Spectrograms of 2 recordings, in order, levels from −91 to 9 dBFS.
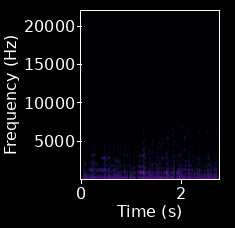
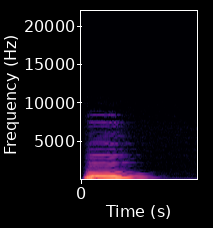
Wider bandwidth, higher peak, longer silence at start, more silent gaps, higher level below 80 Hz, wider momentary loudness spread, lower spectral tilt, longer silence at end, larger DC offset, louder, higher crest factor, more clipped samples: first, 11 kHz vs 5 kHz; second, -48 dBFS vs -8 dBFS; about the same, 0.05 s vs 0.05 s; neither; second, -78 dBFS vs -70 dBFS; second, 3 LU vs 11 LU; second, -5 dB/octave vs -8 dB/octave; second, 0 s vs 1.1 s; neither; second, -67 LUFS vs -18 LUFS; first, 20 dB vs 12 dB; neither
